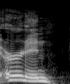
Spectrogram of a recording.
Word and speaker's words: Earnin: Earnin. E-A-R-N-I-N is pronounced Earnin. I don't know how else you would pronounce it, but they really want it clear that that's how to pronounce it.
